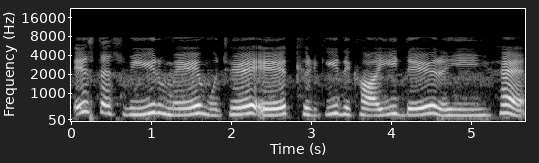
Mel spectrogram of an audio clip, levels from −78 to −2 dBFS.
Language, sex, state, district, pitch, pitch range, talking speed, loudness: Hindi, female, Madhya Pradesh, Katni, 240 Hz, 220-270 Hz, 105 wpm, -15 LUFS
